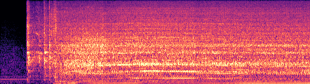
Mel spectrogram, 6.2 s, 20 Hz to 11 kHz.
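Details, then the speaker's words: 2014 Toyota Highlander 3.5L with 92,000 miles and one quart too much oil, camera near the front of the engine on a cold start: it catches, then a light metallic rattle for a few seconds that is new in recent months; suspected timing chain or valvetrain noise, referred to the dealer. "okay when their first fire is up he's just a little rattling sound he says never used to do it before"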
